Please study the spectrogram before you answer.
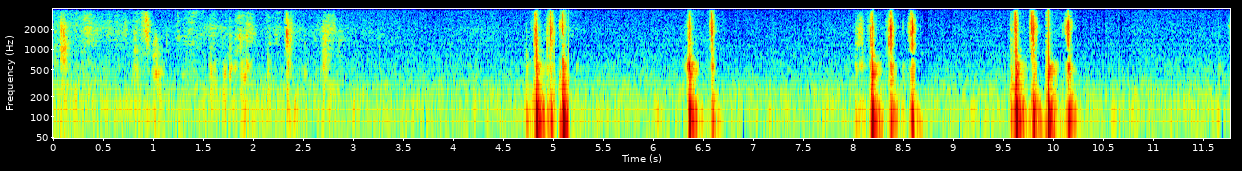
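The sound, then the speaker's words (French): A caller presses keys on a phone keypad to enter contract reference digits, faint sharp clicks in small clusters separated by pauses over a thin telephone line. “Afin de vous identifier, merci de bien vouloir taper uniquement les chiffres de votre référence contrat que vous trouverez en haut de votre formulaire d'enquête.”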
